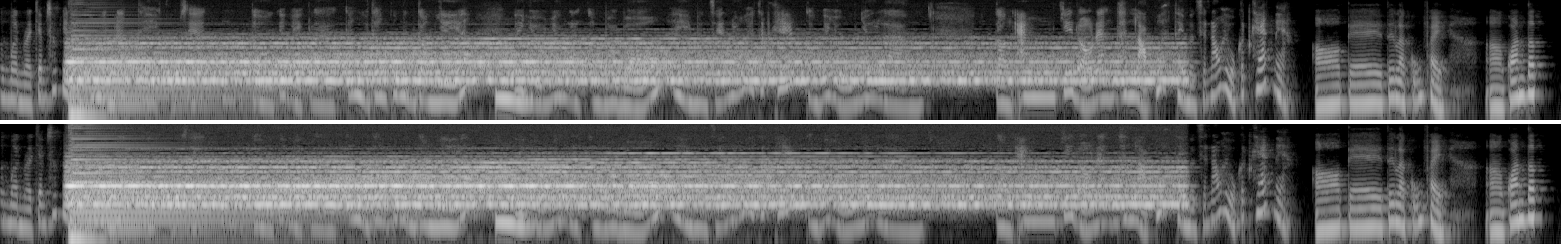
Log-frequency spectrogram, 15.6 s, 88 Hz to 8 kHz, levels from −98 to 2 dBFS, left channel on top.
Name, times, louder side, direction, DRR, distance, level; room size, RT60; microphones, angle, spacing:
voice 1, 0.0-12.9, left 3 dB, 55° left, 0.9 m, -39 dB
sound 1, 0.6-11.9, right 4 dB, 55° right, 0.8 m, -22 dB
Acoustic guitar / Strum, 0.7-4.9, right 4 dB, 85° right, 1.5 m, -34 dB
voice 2, 5.0-5.4 13.2-15.3, equal, 5° left, 0.6 m, -34 dB
13.0 x 7.9 x 2.6 m
head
